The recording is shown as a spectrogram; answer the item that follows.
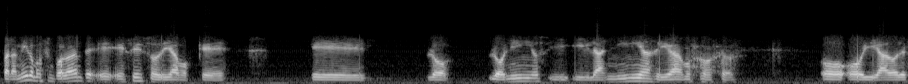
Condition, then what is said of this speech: Stuttering. Que no implica una limitación cognitiva ni nada, sino que solamente cuando ya hablamos no nos trabamos, pero no mucho más.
